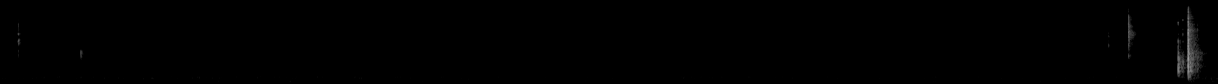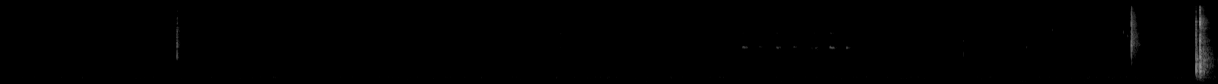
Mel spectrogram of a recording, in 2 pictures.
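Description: Felt-tip marker scribbling on vellum: faint scratchy strokes in two spells. A few sharp clicks, the loudest about halfway through.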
